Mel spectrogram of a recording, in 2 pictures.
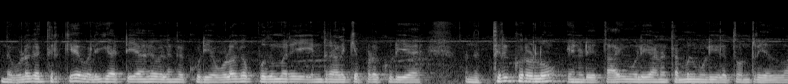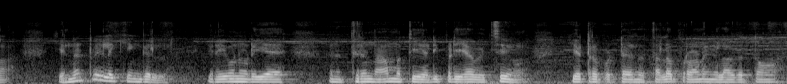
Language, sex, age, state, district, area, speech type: Tamil, male, 30-45, Tamil Nadu, Salem, urban, spontaneous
